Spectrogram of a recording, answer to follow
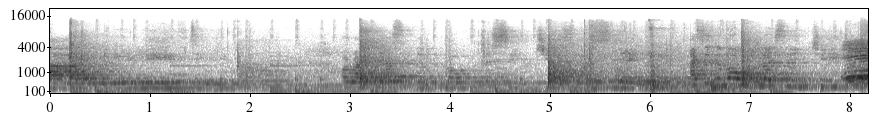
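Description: A woman singing a church worship song over music, with a few sharp claps. Partway through she stops singing and speaks.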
